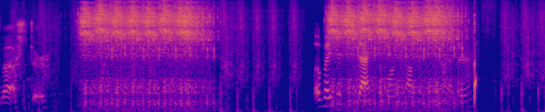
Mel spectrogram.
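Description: A game character gulps down a potion.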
